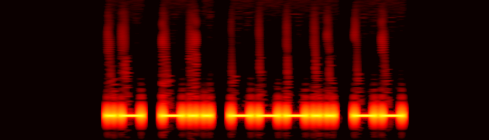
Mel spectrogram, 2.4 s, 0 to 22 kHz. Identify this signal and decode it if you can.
Morse code, heard as a keyed tone, about 34 wpm, 700 Hz. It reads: AD8M
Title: USA Call Signs - 4 Characters - 2x Character Spacing - 35wpm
